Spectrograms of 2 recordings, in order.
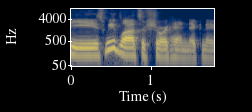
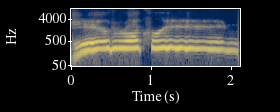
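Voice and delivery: very high put-on voice, one word stretched out; 10 semitones higher, 4 dB louder than usual. Introducing this week's guest host in Pardo voice. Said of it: "let me do this in Pardo voice".

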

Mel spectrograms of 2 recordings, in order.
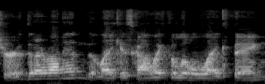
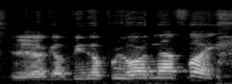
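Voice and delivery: put-on boxer voice, pitched higher; 4 semitones higher than usual. Saying he dresses like Rocky and doing the character: Rocky voice. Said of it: "I am Rocky".

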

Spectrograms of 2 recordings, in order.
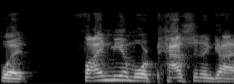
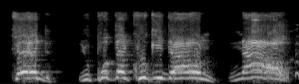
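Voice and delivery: very high-pitched, very slow, drawn-out delivery; 11 semitones higher, 4 dB louder than usual. Doing a movie line when asked for a best impression: Arnold Schwarzenegger impression. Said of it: "you gotta give us your best Schwarzenegger".

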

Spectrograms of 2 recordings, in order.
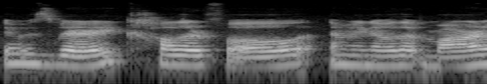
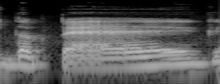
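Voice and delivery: word "bag" said with Minnesotan accent; 2 semitones lower than usual. Naming the standout piece for Mara, with a Minnesotan accent. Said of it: "I just sounded really Minnesotan when I said that".

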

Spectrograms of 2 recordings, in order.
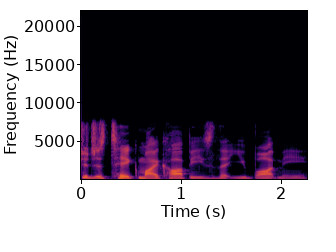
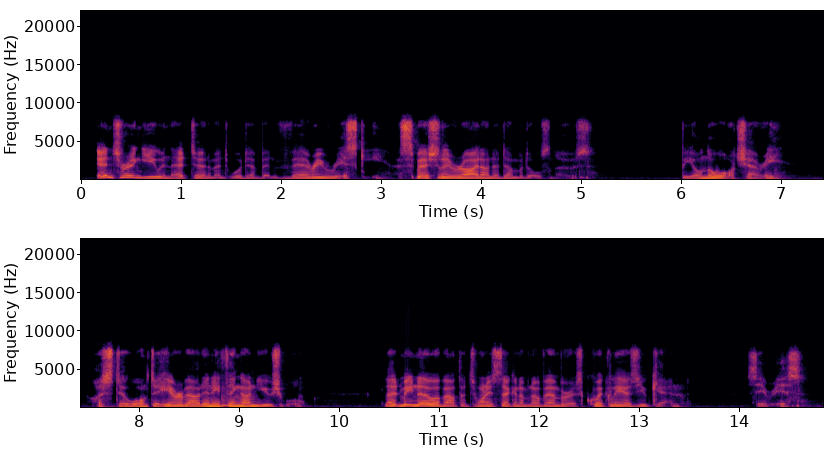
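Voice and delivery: put-on Australian accent. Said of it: "not quite as Australian as your rendition".

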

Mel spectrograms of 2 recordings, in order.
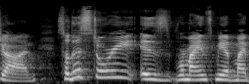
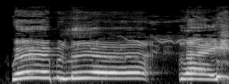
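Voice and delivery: loud caveman voice with drawn-out "hey"; 4 semitones higher, 5 dB louder than usual. Showing how they sound when not paying attention: caveman voice. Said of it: "Just like some caveman".

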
